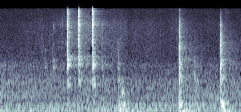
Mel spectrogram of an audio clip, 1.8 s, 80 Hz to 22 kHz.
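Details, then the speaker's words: Torque wrench set to 20 tightening a bolt that was very tight and needed hammering to seat the socket: three sharp metallic clicks in quick succession, then two more, the wrench breaking over at set torque; bolt tightened correctly. "And then I start this my toa and this is 20 and we then we wait that we hear this click in that tool. This to friends tool makes sound click."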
